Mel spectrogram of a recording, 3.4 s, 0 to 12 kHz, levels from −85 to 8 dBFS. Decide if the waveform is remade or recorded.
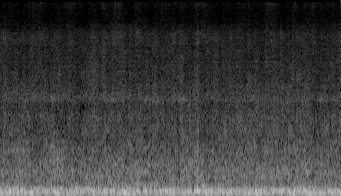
remade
